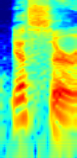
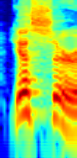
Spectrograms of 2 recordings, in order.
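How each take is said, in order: First: It is said in a flat monotone. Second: It is said with lots of energy.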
